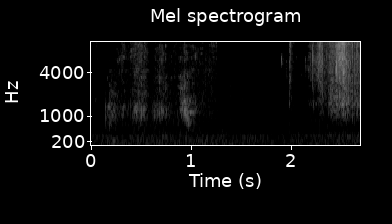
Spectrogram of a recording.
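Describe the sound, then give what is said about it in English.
Someone eats nachos, with faint crisp crunches and chewing repeating steadily and no talk. “I'm finishing my nachos without a spork”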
